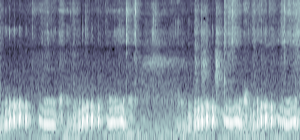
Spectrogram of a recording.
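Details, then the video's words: Young female rock pigeon indoors, fighting and pecking at a hand, cooing a lot; rolling low coos in two clustered phrases separated by a short pause, with light tapping sounds. "Young Female Pigeon Fighting Pecking and Cooing"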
